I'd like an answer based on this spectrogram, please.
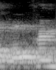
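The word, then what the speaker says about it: often: इसको ऑफेन पढ़ते हैं, टी साइलेंट होता है।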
